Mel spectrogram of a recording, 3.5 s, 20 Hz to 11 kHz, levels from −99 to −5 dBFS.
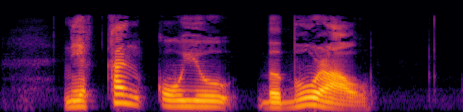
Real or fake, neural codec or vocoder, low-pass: real; none; 7.2 kHz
